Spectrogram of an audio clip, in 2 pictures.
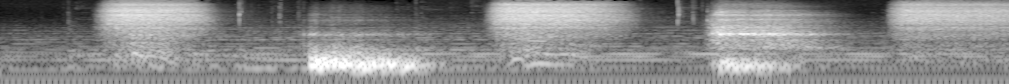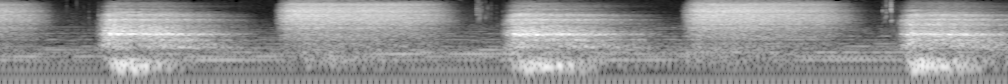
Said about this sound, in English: Keep it going. Finding that place in your body, and we are breathing into that space. With every inhale, we are breathing in compassion. And with every exhale, we are surrendering the idea that we must be right. Inhale, compassion.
